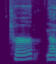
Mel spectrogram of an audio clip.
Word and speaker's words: turn: got the tur tur now the u sounds like an e so tur not to but tur so here you want to look at my lips um a lot of you might do o bring the lips back think of t r tur turn turn turn down good and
